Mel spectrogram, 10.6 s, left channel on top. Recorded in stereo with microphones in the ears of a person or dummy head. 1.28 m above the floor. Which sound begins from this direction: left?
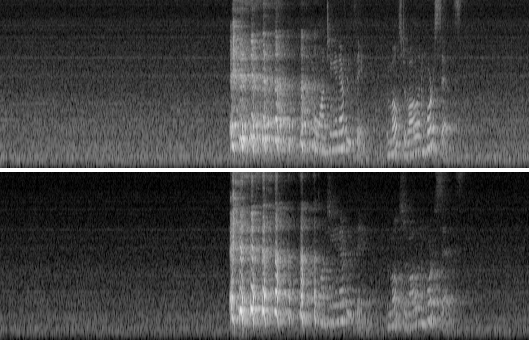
A woman speaking, at 6.2 s.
